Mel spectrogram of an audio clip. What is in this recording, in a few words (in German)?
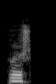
"rösch", German; adjectives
